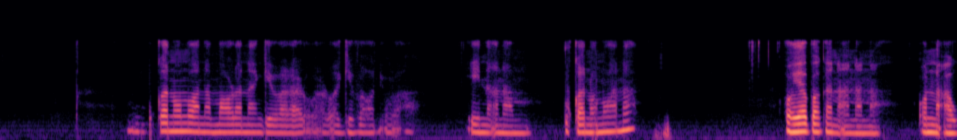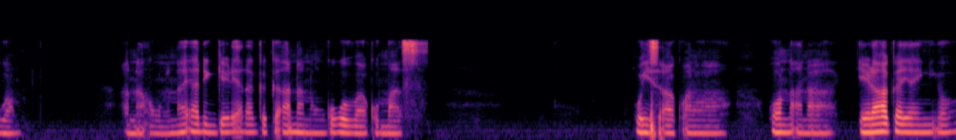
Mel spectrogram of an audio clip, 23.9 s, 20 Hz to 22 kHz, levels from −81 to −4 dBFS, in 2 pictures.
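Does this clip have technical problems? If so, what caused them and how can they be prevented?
Yes, there's VoIP packet loss concealed by the speech codec, at 1.73–1.96 s (just before "nonoana maorana"), 7.41–7.48 s, 12.19–12.27 s, 13.77–13.86 s and 17.11–17.36 s. During each dropout the decoder keeps extrapolating from the last pitch and filter while fading the level, so you hear a buzzy or noisy, fading smear. The first and last events are longer, with gaps scattered over about 200 ms and 240 ms. The signal stays weak for a moment after the packets resume. To prevent it, stabilise the network path and add a jitter buffer or forward error correction.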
